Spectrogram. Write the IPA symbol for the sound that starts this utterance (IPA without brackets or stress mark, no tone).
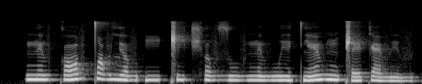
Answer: n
